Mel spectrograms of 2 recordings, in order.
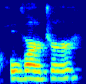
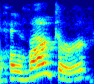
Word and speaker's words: Hovarter: Hovarder. Oh, that's the problem. I got the emphasis on the wrong syllable there. So Hovarter, for her diligence in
